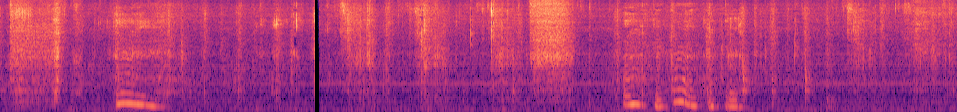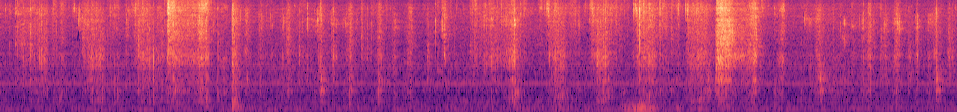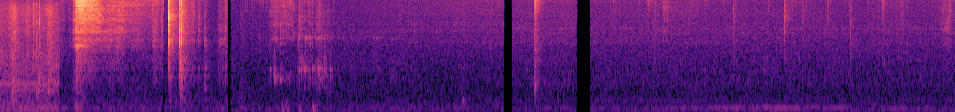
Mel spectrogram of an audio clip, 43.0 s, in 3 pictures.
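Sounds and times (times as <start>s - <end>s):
crunchy corn chewing: 2.6s - 9.4s, 10.0s - 29.6s.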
